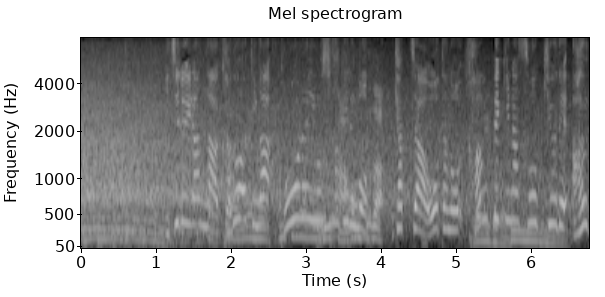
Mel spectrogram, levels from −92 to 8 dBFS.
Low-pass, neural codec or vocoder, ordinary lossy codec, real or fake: none; none; none; real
